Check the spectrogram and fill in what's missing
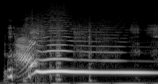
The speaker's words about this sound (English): The wolf coming in hot. Wow. Coming in with a howl.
